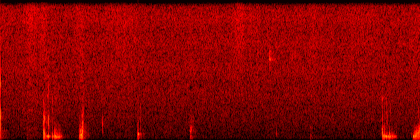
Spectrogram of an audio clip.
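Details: Gurgling, bubbly bowel sounds (borborygmi) in several short bursts, produced when the person pressed on their own stomach.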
